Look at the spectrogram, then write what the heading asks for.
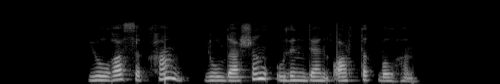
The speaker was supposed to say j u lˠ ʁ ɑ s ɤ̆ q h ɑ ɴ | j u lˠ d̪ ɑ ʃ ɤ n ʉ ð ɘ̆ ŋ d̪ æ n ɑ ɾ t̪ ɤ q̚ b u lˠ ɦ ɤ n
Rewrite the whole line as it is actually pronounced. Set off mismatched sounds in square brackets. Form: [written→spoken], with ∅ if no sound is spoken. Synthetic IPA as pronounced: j u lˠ ʁ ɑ s ɤ̆ q h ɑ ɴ | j u lˠ d̪ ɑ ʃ ɤ [n→ɴ] ʉ ð ɘ̆ ŋ d̪ æ n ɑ ɾ t̪ ɤ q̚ b u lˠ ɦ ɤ n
